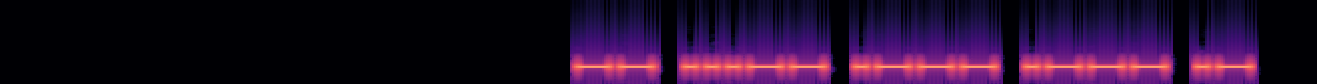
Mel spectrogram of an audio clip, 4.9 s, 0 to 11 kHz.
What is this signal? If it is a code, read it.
Morse code, heard as a keyed tone, about 32 wpm, 700 Hz. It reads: M3JJA
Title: DXCC-100 Call Signs - 5 Characters - 30wpm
